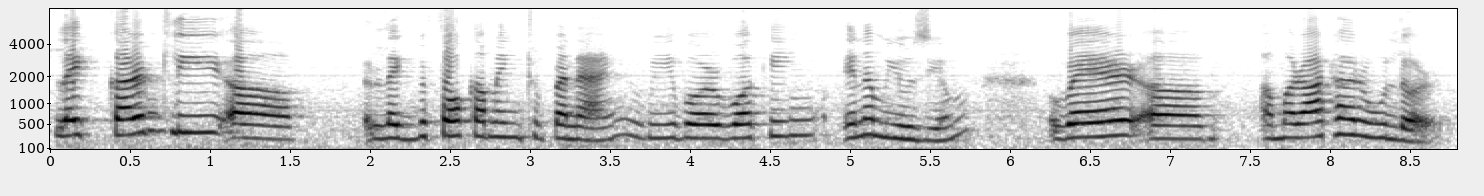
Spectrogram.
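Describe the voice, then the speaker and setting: A woman with a notably high voice speaks earnestly in a relaxed interview. She is an art conservator from India who thinks aloud, circling back and rephrasing as she goes. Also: slight background noise, low-quality recording. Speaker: art conservator, podcast guest. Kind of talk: casual interview conversation.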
